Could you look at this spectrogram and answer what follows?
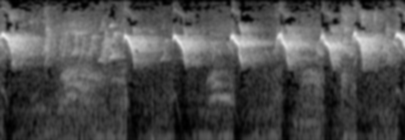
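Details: Colorful dyed domestic chicks peeping: loud, high, sharply downslurred chirps repeated roughly every half second, about eight in four seconds, over low background rumble.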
